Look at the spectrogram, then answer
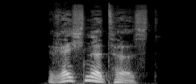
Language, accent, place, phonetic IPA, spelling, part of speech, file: German, Germany, Berlin, [ˈʁɛçnətəst], rechnetest, verb, De-rechnetest.ogg
- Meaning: inflection of rechnen: 1. second-person singular preterite 2. second-person singular subjunctive II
